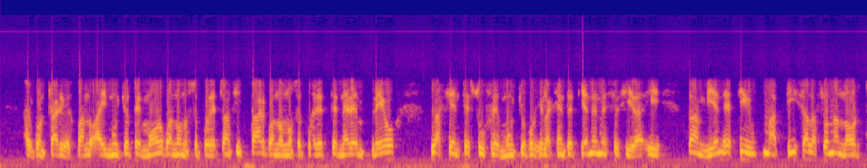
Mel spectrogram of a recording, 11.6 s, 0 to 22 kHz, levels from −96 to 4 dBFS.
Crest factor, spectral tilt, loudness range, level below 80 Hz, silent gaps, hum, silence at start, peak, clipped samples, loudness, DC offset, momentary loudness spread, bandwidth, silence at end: 12 dB; -7 dB/octave; 1 LU; -40 dBFS; none; none; 0.3 s; 0 dBFS; under 0.1%; -14 LUFS; under 0.1%; 4 LU; 11.5 kHz; 0.1 s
